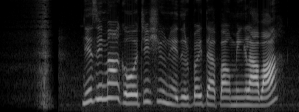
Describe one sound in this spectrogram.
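A young woman speaks clearly and calmly into a microphone.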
